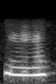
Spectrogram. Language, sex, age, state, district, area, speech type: Bengali, female, 30-45, West Bengal, Dakshin Dinajpur, rural, conversation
